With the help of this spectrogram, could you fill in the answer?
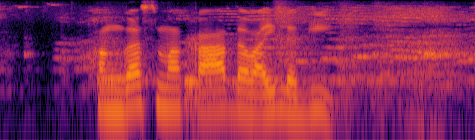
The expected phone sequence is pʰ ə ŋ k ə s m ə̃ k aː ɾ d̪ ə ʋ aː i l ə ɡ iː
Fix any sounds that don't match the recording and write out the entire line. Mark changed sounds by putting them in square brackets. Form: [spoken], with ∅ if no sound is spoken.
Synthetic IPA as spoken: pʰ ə ŋ [ɡ] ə s m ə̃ k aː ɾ d̪ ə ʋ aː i l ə ɡ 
